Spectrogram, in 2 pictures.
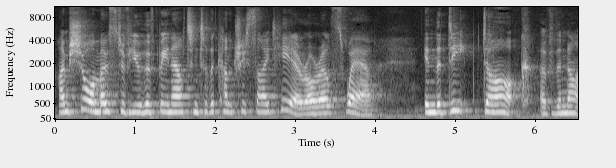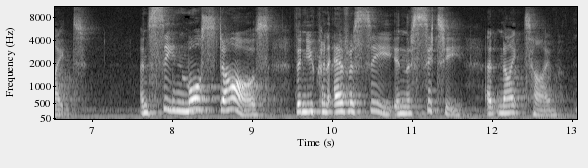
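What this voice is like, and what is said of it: English Essex accent. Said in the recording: “as you can tell from my accent, I'm not originally from Stornoway... Essex girl... just outside London”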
